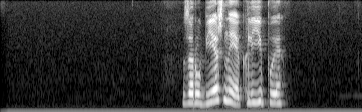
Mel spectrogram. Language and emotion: Russian, neutral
